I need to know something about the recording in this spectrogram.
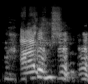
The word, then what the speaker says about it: Iyesha: Iyesha. Iyesha.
